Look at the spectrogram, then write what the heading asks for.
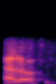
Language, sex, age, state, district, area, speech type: Nepali, male, 18-30, West Bengal, Alipurduar, urban, conversation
